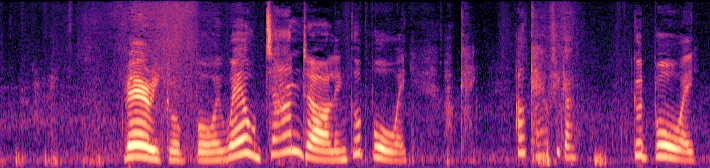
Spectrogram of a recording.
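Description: A dog whines close by.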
